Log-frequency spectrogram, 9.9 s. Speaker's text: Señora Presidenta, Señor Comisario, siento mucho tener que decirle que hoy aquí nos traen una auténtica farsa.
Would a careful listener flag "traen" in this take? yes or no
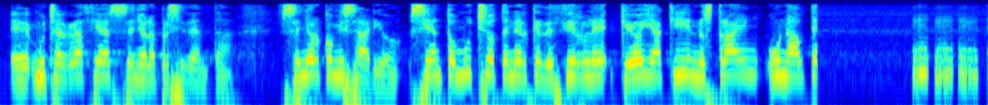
no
